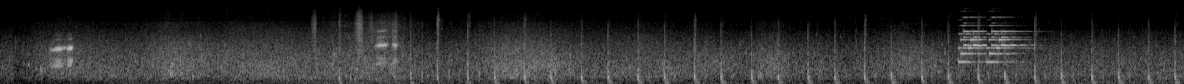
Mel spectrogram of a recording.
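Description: Frogs croaking in a frog race in the video game Tales of Berseria, a rapid rhythmic series of clicky croaks running steadily throughout, punctuated by a few louder bursts and chimes, with no talking.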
